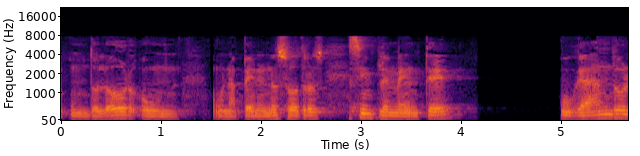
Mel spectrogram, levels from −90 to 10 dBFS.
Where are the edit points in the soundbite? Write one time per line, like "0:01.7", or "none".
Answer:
0:02.9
